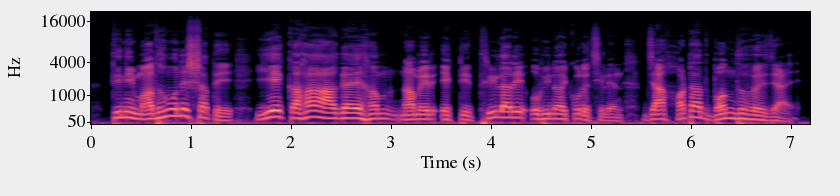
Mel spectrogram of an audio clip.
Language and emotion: Bengali, neutral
